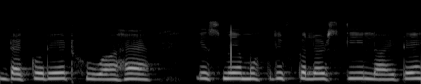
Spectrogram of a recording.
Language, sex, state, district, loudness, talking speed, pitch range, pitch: Urdu, female, Andhra Pradesh, Anantapur, -34 LUFS, 130 wpm, 245-270 Hz, 260 Hz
